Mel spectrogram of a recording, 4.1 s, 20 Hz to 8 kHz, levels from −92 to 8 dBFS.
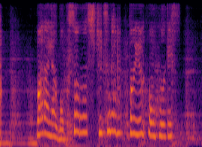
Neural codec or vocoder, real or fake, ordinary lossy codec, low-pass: codec, 24 kHz, 1 kbps, SNAC; fake; AAC, 48 kbps; 7.2 kHz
